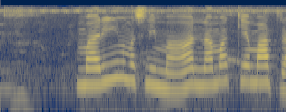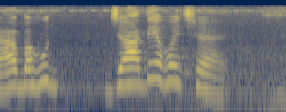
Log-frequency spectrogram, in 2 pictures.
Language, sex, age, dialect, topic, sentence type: Maithili, female, 46-50, Angika, agriculture, statement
